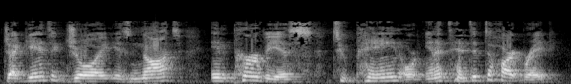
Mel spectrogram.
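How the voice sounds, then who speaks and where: A man preaching a sermon as pastor, passionate, swinging between soft asides and rising emphasis. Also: on the high side, measured pace, reverberant, dull audio.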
